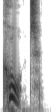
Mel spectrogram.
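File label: "court", British English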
